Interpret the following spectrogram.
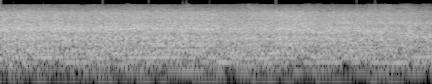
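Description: Dodge Challenger's engine running loud and steady as the car drives slowly closer at low speed.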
